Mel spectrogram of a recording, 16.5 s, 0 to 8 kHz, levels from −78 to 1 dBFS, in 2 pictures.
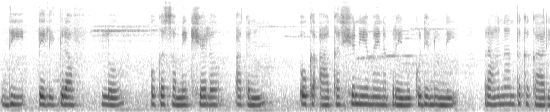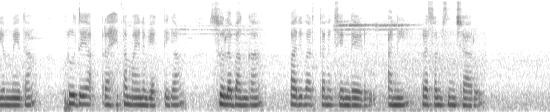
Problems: background sounds at intervals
